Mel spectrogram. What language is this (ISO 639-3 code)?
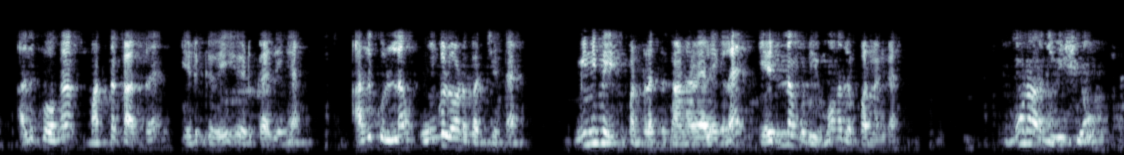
tam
